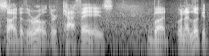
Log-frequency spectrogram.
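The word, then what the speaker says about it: cà phê: So even cafe, 2 syllables, they separate it into 2 words, and it's actually Ca, Fe.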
